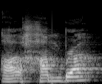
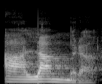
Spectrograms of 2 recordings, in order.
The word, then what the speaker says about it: Alhambra: In Spanish, the letter H is silent. You don't pronounce it at all. So, while in English, it's common to hear versions like alhamra or even halra.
